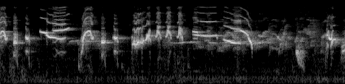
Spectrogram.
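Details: White-crowned shama in continuous full song, used as a lure to provoke other shamas: rapid varied whistles, trills and sharp chirps tumbling together in a dense, unbroken stream with no other sounds.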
